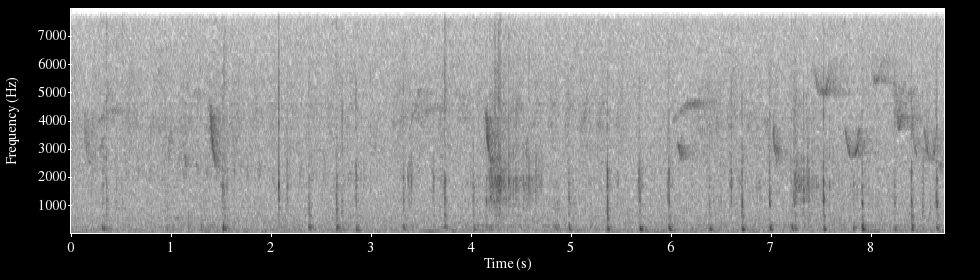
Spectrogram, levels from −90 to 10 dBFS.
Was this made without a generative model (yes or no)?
no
